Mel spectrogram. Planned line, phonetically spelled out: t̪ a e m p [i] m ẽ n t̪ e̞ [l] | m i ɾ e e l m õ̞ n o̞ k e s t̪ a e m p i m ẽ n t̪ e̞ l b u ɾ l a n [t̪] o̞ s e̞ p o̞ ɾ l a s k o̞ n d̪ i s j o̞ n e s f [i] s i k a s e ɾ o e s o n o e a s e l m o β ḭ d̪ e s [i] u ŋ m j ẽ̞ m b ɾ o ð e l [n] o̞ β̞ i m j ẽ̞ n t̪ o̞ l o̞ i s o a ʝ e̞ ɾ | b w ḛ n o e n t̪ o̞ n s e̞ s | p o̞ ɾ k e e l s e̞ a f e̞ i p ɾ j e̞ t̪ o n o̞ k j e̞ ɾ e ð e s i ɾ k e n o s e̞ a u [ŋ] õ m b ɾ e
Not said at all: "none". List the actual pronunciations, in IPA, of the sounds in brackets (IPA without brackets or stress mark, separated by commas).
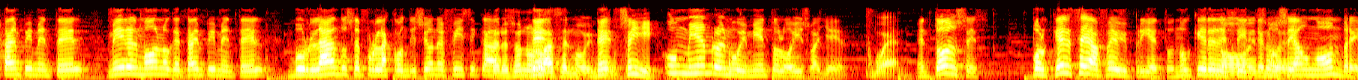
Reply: i, l, d̪, i, i, m, ŋ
